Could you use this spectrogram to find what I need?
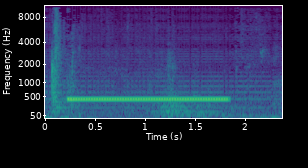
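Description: An outgoing phone call's ringback tone while dialing someone in Madrid: one unbroken, steady mid-pitched beep lasting about a second and a half, then quiet.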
